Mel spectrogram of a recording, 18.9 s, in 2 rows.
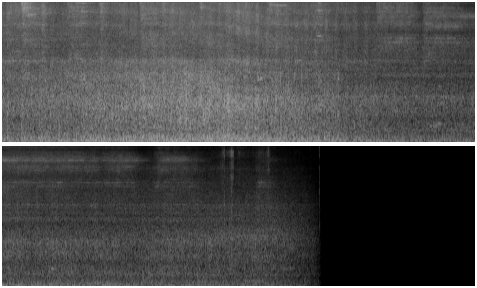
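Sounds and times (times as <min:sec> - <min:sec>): freight train wheels rumbling: 0:00.0 - 0:15.6
faint high wheel squeal: 0:04.5 - 0:13.4.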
